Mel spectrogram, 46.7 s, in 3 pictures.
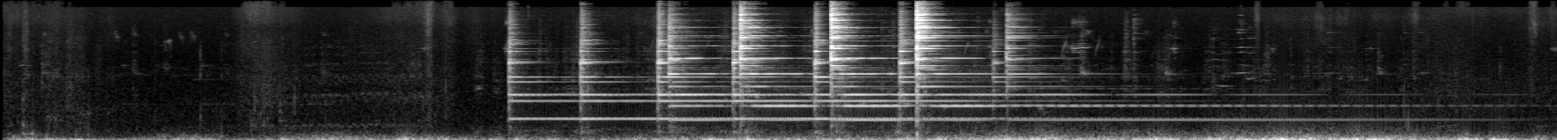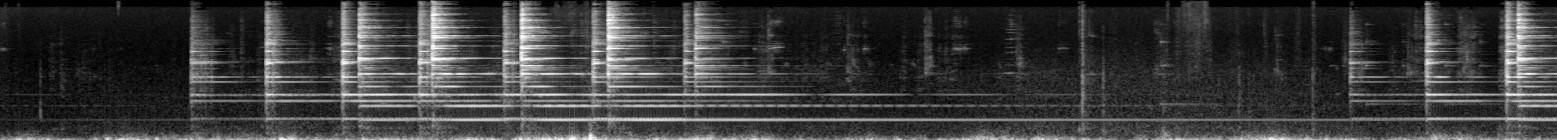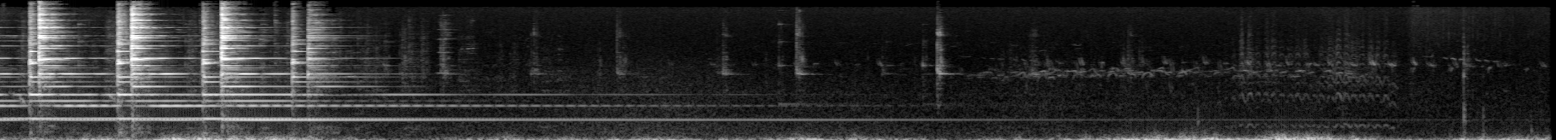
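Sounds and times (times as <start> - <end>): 
Snóksdalskirkja church bells ringing: 5.1 - 15.3, 17.4 - 41.4.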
